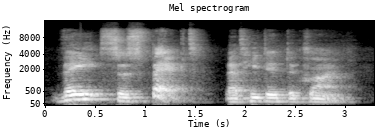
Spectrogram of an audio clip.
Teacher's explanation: suspect in this context is a verb, and so the stress falls on the second syllable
